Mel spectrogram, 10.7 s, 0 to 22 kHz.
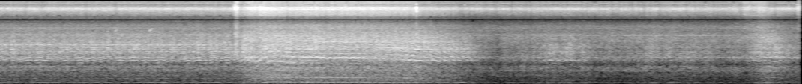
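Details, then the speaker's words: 1977 Ford Fairmont XC GXL revived after 12 years stored in a shipping container, idling with a brief clean rev before settling smooth; it runs normally, though the accelerator pump may be leaking slightly. "all right I think I think we're on a winner the accelerator pump might be leaking a little bit I'm not 100% sure so I'll have to keep an eye on that but the rest of it seems like it's actually working for once"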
